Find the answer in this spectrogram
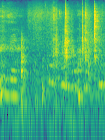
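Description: Several quick clinks and taps of a measuring cup and utensils against a mixing bowl, bunched in the second half, while grated cheese is measured in.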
